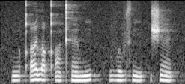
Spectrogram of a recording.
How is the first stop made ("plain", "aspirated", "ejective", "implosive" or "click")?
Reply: ejective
